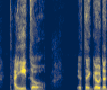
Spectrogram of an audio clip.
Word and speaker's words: Taito: go the sorry Jason I'm gonna try to say it like you told me to say it taito if they go to taito Route oh Lord with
